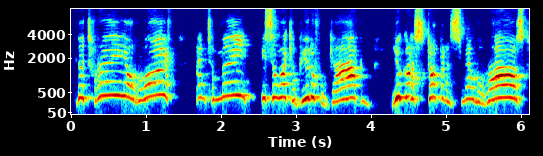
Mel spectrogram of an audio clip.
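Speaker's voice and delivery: hammed-up psychic reading a child's tea leaves; Madame Markovsky. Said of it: "Madame Markovsky".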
